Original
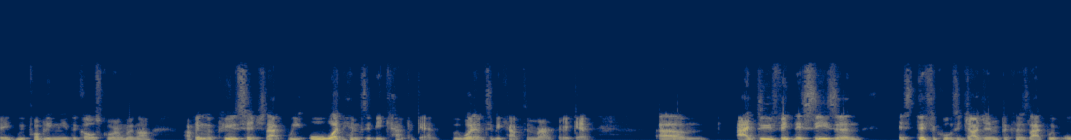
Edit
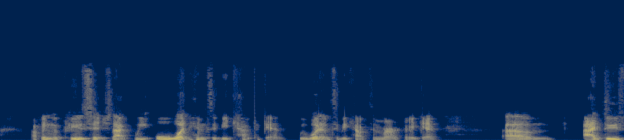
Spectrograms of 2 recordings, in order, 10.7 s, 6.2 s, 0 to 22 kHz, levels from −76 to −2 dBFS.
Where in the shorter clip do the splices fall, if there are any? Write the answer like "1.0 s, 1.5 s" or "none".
none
